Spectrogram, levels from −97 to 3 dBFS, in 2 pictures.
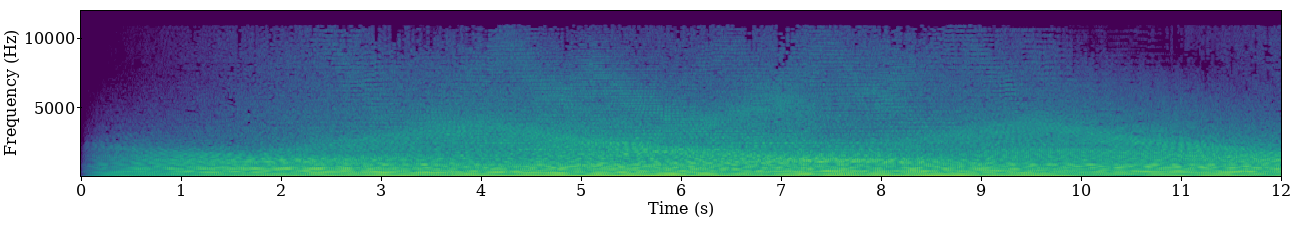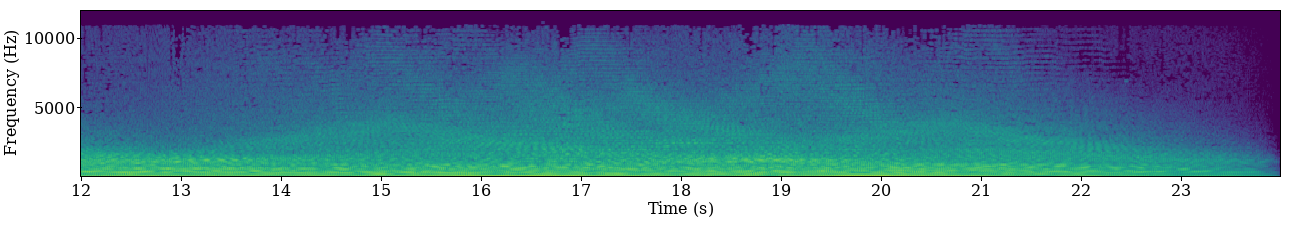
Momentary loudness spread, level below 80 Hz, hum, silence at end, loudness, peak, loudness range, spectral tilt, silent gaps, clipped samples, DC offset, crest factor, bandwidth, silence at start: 9 LU; -24 dBFS; none; 0.1 s; -21 LUFS; -4 dBFS; 3 LU; -7 dB/octave; none; under 0.1%; under 0.1%; 16 dB; 9.4 kHz; 0.15 s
